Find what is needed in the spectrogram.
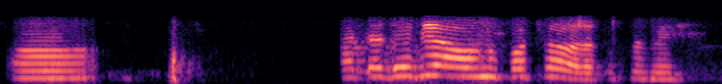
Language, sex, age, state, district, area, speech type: Nepali, male, 18-30, West Bengal, Alipurduar, urban, conversation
